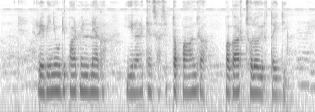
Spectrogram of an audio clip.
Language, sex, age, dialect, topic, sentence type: Kannada, male, 25-30, Dharwad Kannada, banking, statement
